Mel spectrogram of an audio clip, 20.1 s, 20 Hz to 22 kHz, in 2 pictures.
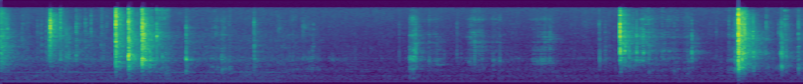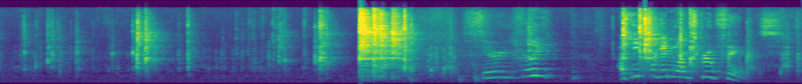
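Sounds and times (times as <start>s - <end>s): plastic toy gun clicks and clatters: 7.5s - 15.4s, 17.8s - 20.0s.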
